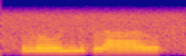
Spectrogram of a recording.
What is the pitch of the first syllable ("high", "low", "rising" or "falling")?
high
